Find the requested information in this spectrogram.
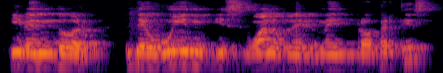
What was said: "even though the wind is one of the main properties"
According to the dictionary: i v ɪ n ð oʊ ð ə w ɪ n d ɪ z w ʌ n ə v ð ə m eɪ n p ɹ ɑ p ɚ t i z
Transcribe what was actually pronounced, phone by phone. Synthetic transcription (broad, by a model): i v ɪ n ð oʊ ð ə w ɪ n ɪ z w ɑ n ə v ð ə m eɪ n p ɹ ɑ p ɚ t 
